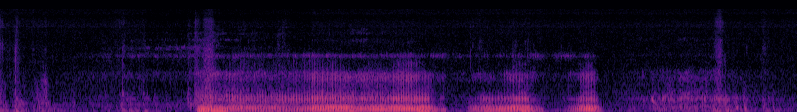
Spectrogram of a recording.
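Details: Pit Bull snore: a sustained low rumbling rattle lasting about two seconds, followed by two shorter throaty breaths, then quiet breathing.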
